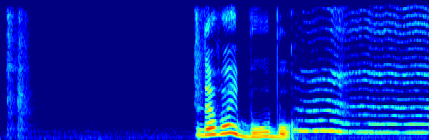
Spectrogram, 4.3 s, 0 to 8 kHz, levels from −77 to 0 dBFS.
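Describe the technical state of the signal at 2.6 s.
At 2.6 s the signal is partway through an automatic gain rising event that runs from 1.94 to 3.03 s. The gain control, judging the input too quiet, raises its gain gradually by about 6 dB over roughly a second, so the speech and background noise swell together.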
